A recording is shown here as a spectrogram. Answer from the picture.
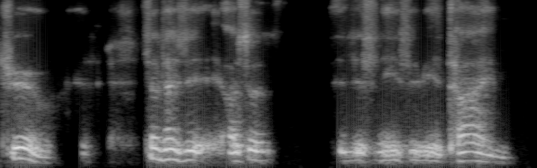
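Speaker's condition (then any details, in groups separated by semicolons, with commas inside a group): Parkinson's; on Parkinson's medication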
